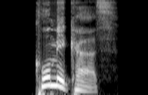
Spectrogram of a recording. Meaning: genitive singular of Komiker
- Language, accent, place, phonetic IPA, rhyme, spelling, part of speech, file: German, Germany, Berlin, [ˈkoːmɪkɐs], -oːmɪkɐs, Komikers, noun, De-Komikers.ogg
